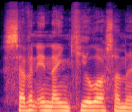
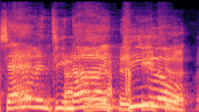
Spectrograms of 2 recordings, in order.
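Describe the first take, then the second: First: Said in the usual way. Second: Put-on high, very slow Italian-accented "Seventy-nine kilo"; Paolo Di Canio. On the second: Italian manager repeating the weight in horror, Italian accent.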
